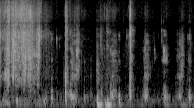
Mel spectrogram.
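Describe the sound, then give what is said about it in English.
A loud crunchy bite into a sandwich with a little cocktail sauce and a bun, followed by several irregular bursts of crisp chewing and crunching, with no talking. “And I'm going to slap that bun on and I'm going to take a bite.”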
